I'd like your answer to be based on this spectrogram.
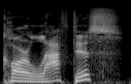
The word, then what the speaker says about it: Karlaftis: Yeah, number four edge rusher George Karlaftis yeah.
